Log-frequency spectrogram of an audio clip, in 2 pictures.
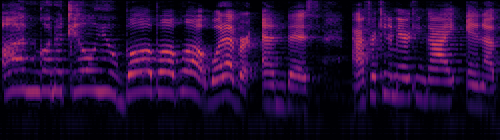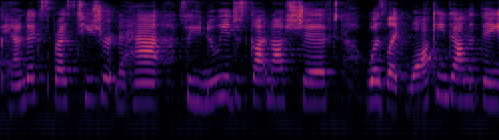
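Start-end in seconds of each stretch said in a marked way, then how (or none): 0.0-2.1 acted, out-of-control, high screaming. Retelling what a man out of his mind was screaming: retelling screamed threats. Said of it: "he's like screaming like all these obscenities".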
